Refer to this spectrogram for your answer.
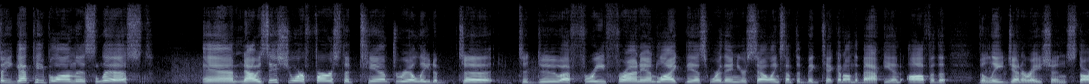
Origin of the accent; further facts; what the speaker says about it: Oklahoma, United States; I'm from Oklahoma. Yeah. People in Australia are like, where?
